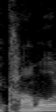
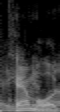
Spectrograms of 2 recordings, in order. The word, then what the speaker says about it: Kamala: You can't say Kamala, right? Come on. I know. I I suck at pronunciation. Okay, that's my my flaw. Just say Camela.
